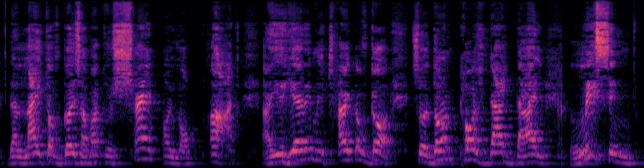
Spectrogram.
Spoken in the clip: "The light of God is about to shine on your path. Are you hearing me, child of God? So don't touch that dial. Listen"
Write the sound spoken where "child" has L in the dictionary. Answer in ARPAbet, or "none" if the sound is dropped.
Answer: L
